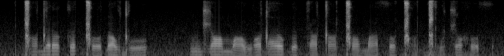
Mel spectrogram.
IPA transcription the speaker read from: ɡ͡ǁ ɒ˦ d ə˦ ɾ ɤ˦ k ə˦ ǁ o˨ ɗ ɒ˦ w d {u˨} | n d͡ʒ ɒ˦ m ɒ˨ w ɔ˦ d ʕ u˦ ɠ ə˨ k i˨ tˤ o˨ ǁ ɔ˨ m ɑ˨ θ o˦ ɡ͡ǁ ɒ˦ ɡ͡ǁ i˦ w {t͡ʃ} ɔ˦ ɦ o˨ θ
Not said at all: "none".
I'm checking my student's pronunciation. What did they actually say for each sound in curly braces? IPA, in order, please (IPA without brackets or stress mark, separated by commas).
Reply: u˨˦, t͡ʃ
